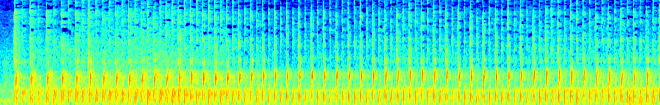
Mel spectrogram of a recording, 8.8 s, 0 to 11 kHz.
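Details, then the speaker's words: Honda Supra X 125 / Karisma after new piston rings and valve stem seals to cure white exhaust smoke, run without the muffler: crisp, even single-cylinder popping with no misses or knocks and no more smoke. "Oke, ini udah enggak keluar asapnya ya. Berarti menandakan ini bagian piston sama kapnya udah aman."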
